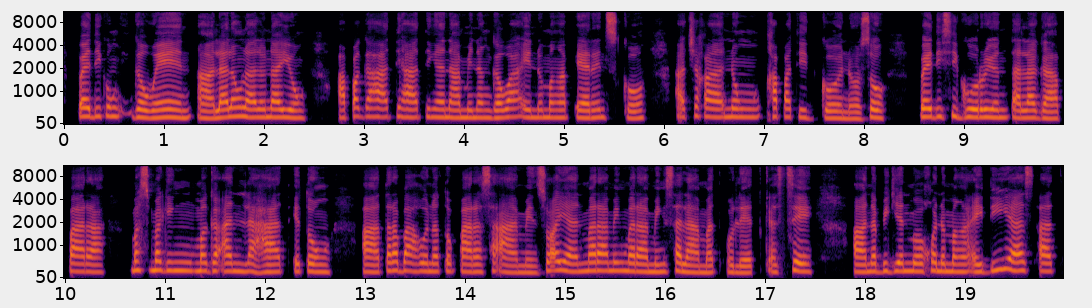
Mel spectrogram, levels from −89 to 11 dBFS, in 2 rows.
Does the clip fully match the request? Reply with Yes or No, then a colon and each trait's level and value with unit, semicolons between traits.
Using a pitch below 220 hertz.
No: high, 230 Hz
